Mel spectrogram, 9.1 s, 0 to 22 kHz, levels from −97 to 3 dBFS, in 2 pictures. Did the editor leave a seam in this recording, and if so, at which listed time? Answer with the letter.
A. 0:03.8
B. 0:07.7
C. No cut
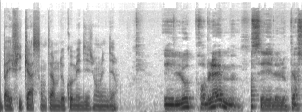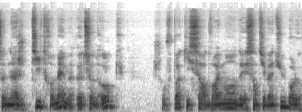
A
